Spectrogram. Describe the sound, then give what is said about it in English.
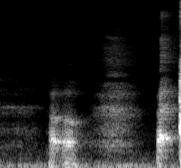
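A single allergic sneeze: a couple of sharp, breathy inhales build up, then a loud, explosive burst at the end. No talking. “Bless you.”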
